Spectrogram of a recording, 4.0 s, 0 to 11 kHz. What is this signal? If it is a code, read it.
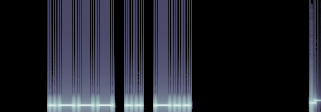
Morse code, heard as a keyed tone, about 20 wpm, 700 Hz. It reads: JID
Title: Three Challenging Letter-Number Combinations 20wpm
